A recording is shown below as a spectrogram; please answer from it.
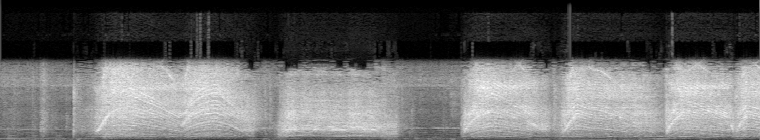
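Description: A power drill bores holes into a Cadillac Northstar engine block, loud whining bursts rising and falling over four separate drilling passes with short pauses between them.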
